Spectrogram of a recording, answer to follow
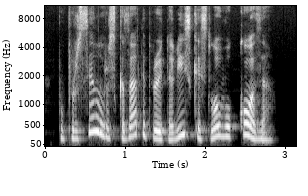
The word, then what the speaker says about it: cosa: І перше слово у нас коза. Наголос на о. Коза означає річ, предмет.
